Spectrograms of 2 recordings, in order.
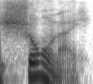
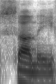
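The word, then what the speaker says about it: Sone: no no he's actually his name is actually shawnee i think that might be your name yeah that's the correct pronunciation i think really i think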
